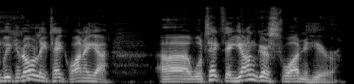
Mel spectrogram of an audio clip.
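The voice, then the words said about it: Put-on Irish accent. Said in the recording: “That's my English Irish accent.”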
